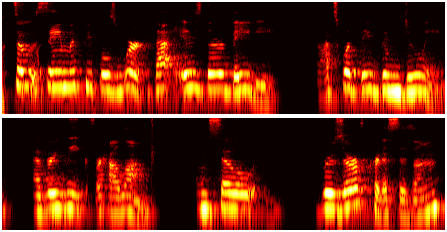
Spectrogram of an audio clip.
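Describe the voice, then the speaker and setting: Speaking fairly slowly with an American accent, a woman has a fairly high pitch, ordinary pitch variation and a somewhat breathy quality. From US Midwest. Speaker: executive coach. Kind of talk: interview. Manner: animated.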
